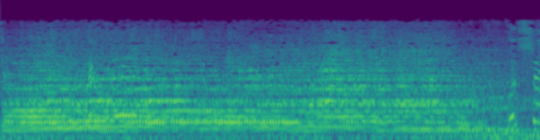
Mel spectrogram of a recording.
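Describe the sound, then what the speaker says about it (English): A cargo train passes through Hillsboro, Texas, sounding a loud, sustained horn over a heavy continuous rumble and rattle of cars, close and steady throughout. "Let's watch the train go by."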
